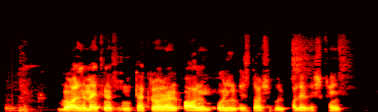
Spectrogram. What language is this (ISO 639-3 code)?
uzb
